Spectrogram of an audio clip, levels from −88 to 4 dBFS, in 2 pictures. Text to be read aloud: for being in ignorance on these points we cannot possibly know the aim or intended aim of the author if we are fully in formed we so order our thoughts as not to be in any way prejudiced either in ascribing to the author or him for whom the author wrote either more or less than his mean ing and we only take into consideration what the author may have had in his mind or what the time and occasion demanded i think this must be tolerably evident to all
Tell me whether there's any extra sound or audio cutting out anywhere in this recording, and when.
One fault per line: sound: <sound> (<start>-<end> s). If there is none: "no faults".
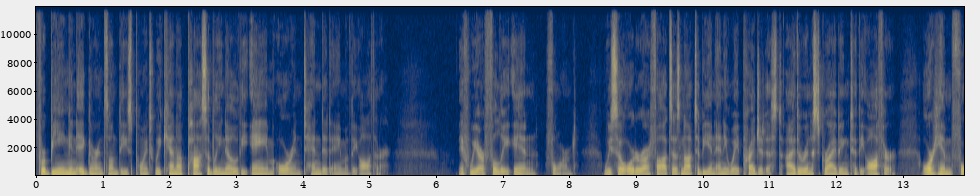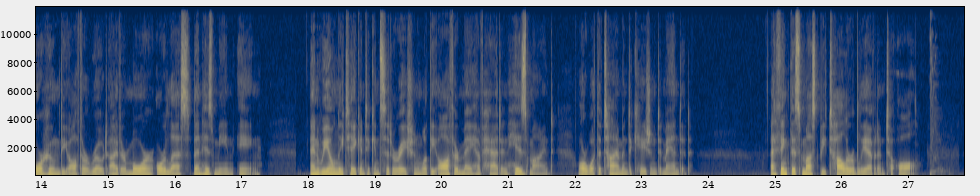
sound: thud (27.3-27.7 s)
